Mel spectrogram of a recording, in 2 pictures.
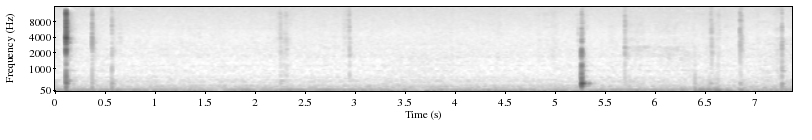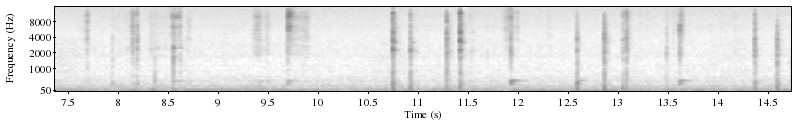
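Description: Fingernails tap the side of a hollow, tall cylindrical cardboard Pringles can made of composite paperboard, which is held in the hand and turned from upright to horizontal. The taps are quiet, sharp, bright clicks with almost no ring, scattered at uneven intervals over a low steady hum, with one noticeably louder tap partway through.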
